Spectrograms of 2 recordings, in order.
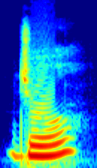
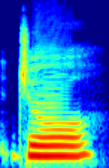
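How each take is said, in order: No difference in how they are said.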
